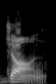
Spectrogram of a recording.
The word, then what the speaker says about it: Jong: they're saying thank you john jong it rhymes with long or song s-o-n-g zhong not john john is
